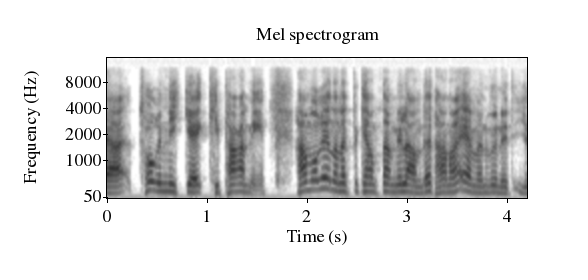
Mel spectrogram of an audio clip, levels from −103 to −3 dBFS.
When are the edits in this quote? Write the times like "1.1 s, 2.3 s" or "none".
3.3 s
